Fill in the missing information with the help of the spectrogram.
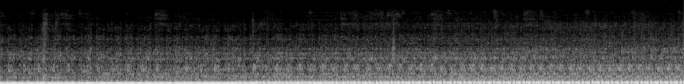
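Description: Twin-turbo Ford F-100 pickup's engine, heard from inside the cab while under way. Its deep, steady firing note steps up in pitch about two and a half seconds in as the truck accelerates.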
